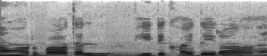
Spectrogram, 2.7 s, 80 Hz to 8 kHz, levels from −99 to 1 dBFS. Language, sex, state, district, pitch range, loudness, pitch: Hindi, female, Chhattisgarh, Rajnandgaon, 205-220 Hz, -15 LUFS, 215 Hz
